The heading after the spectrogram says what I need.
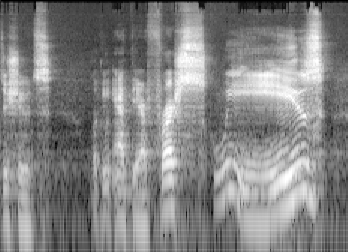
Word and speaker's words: Deschutes: Today, we're looking at from Deschutes, or Deschutes, but it's pronounced Deschutes.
